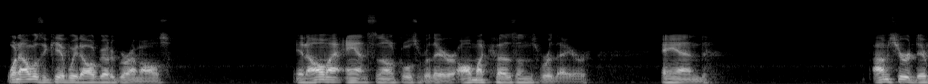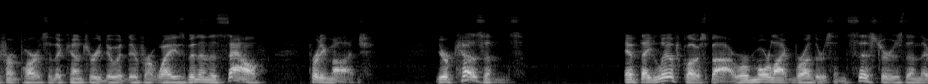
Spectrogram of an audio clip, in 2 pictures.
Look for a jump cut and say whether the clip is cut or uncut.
uncut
